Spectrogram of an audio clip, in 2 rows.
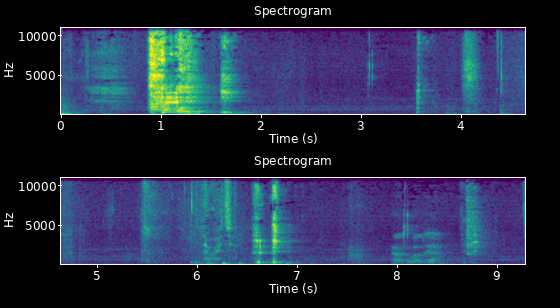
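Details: A man, 73, pauses a recorded address, gestures to his neck, saying his throat is dry and scratchy from talking a lot, then clears his throat and coughs repeatedly for about 30 seconds in a small quiet room.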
